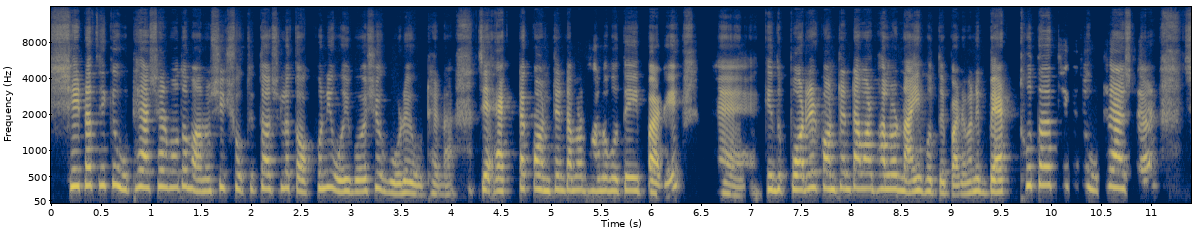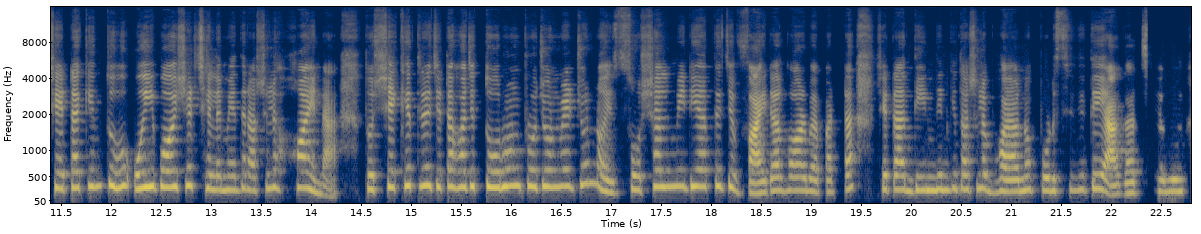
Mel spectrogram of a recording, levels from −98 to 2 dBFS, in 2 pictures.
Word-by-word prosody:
সেটা 325 +1 +5
থেকে 335 +1 0
উঠে 275 +4 -2
আসার 305 +1 -1
মতো 295 +1 -2
মানসিক 225 +6 -2
শক্তি 265 -1 -5
তো - - -4
আসলে 285 +1 -4
তখনই 280 +8 -1
ওই 220 - +3
বয়সে 225 +5 -1
গড়ে 195 +1 +1
ওঠে 180 +2 -9
না। - - -10 0.3
যে 260 - +4 0.2
একটা 230 +4 -3
কনটেন্ট 255 -1 +1
আমার 250 0 -2
ভালো 235 0 -1
হতেই 240 +1 +1
পারে 400 +6 +4 0.5
হ্যাঁ, 170 -6 -1 0.2
কিন্তু 260 -1 +2
পরের 265 +3 +5
কনটেন্টটা 280 0 +2
আমার 275 0 +3
ভালো 270 0 +3
নাই 210 +3 +5
হতে 220 -3 -1
পারে। 175 +1 +1
মানে 225 +2 +1
ব্যর্থতা 220 +12 +3 0.2
থেকে 345 +1 -16 0.2
উঠে 310 +6 -4
আসার 280 - -5 0.4
সেটা 290 0 +1
কিন্তু 320 +2 +1 0.3
ওই 300 +2 +8
বয়সের 310 +2 +3
ছেলে-মেয়েদের 255 -1 -3
আসলে 280 +4 -4
হয় 295 -4 +3
না। - - -3 0.3
তো - - -4 0.2
সেক্ষেত্রে 320 +2 +1
যেটা 310 0 0
হয় 305 +1 +1
যে - - -1
তরুণ 310 +1 +4
প্রজন্মের 315 0 0
জন্য 370 +1 -3 0.3
সোশ্যাল 265 +4 -1
মিডিয়াতে 315 +1 -1
যে - - +3 0.2
ভাইরাল 205 +5 +4
হওয়ার 245 0 +1
ব্যাপারটা 215 +3 -5 0.3
সেটা 265 -1 0 0.2
দিনদিন 250 +1 0
কিন্তু 270 0 -4
আসলে 275 +1 -3
ভয়ানক 225 +2 +2
পরিস্থিতিতেই 245 +3 -3
আগাচ্ছে 195 +5 -6
এবং 220 +1 -1
270 Hz, 175 wpm, -20 LUFS, 230-305 Hz, 0.5 s, ওই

